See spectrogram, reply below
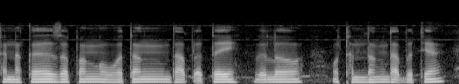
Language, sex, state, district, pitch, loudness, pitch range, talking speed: Wancho, male, Arunachal Pradesh, Longding, 120 Hz, -17 LUFS, 115-120 Hz, 170 wpm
